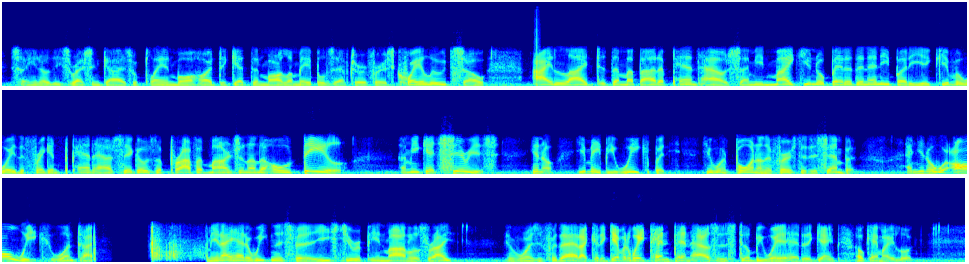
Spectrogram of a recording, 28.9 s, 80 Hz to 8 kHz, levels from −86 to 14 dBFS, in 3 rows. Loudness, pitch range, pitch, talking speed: -27 LUFS, 115-140 Hz, 125 Hz, 230 wpm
